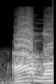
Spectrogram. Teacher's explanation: Sehingga panjangnya kita panjangkan dulu, cara membacanya yaitu adha'at. Panjangkan dulu dha-nya baru ke a. Kemudian pada lafal ta, at di sini ta memiliki sifat hamas. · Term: mad wajib muttasil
